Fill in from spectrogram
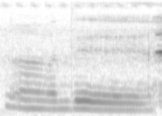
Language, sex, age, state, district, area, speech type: Tamil, female, 45-60, Tamil Nadu, Nagapattinam, rural, spontaneous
